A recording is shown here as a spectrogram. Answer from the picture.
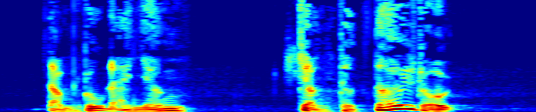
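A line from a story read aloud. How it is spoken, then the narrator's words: Hurried, lowered voice. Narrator (Vietnamese): một đệ tử Từ gia vội vã hạ giọng báo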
